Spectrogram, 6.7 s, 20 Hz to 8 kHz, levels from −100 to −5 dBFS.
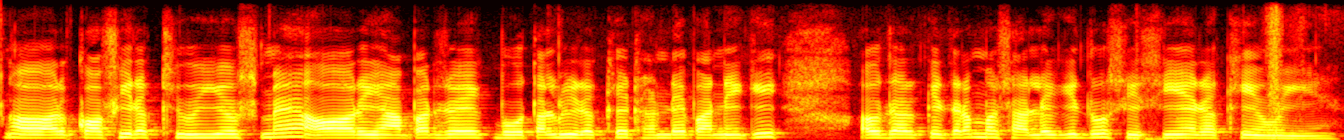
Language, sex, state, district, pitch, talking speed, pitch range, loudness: Hindi, female, Haryana, Charkhi Dadri, 180 Hz, 275 wpm, 175-190 Hz, -15 LUFS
